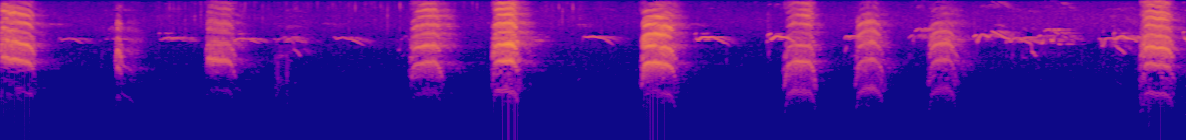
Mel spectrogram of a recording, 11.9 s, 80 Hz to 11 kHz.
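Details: Gulls on 27 December 2017: scattered harsh squawks at an uneven pace, some loud and some distant, over a background of thin, repeated whistled notes.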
